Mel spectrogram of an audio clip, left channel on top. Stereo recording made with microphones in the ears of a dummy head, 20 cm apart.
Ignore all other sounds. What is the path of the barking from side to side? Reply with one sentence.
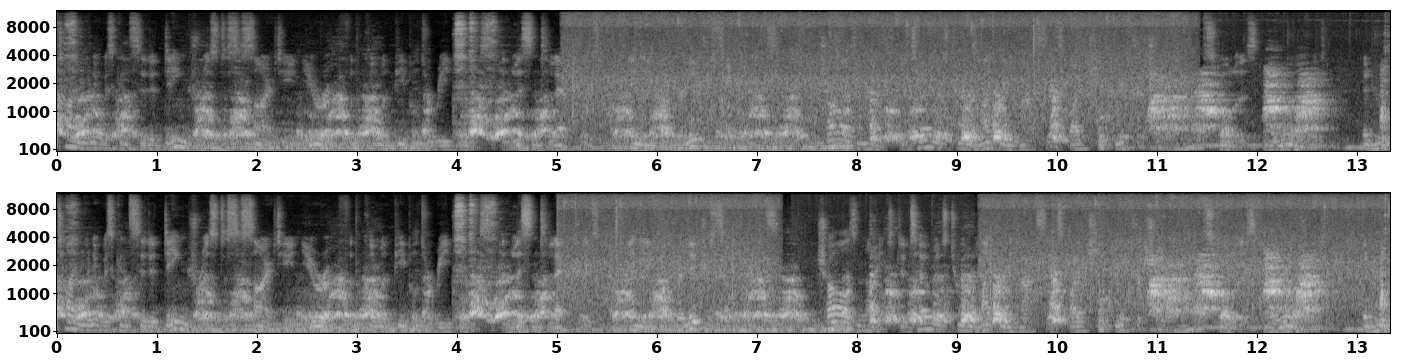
You can hear the barking travel towards the right.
